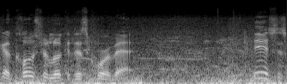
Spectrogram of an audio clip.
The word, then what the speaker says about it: Corvette: Corvette. The T is a stop T. The E is silent. Corvette. Corvette.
